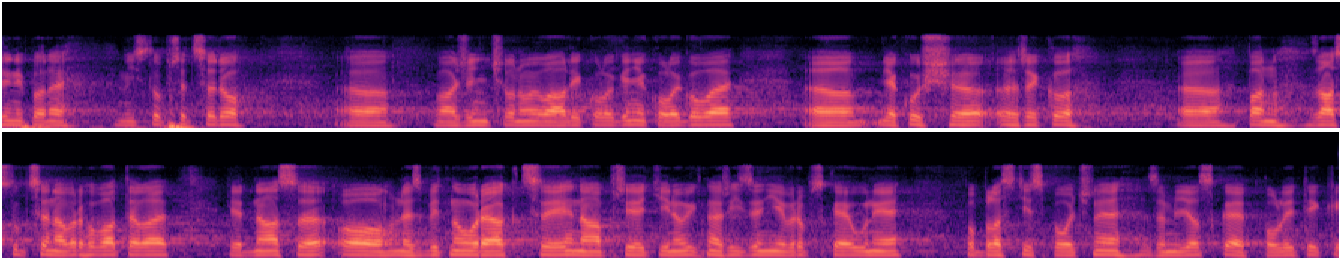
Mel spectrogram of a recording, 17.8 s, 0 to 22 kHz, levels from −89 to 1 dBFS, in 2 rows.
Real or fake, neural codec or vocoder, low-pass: real; none; 7.2 kHz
